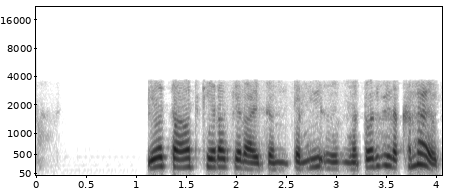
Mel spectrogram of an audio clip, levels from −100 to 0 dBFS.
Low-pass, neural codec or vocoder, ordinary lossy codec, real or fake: 3.6 kHz; codec, 16 kHz, 2 kbps, FunCodec, trained on Chinese and English, 25 frames a second; AAC, 24 kbps; fake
